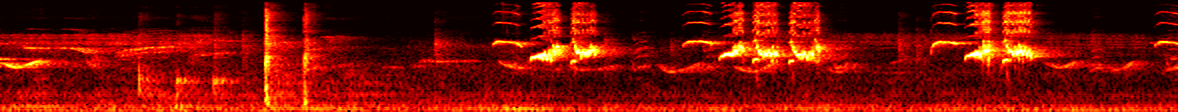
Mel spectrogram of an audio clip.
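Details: Male white-rumped shama singing its rich 'isian' song fill: a few sharp clicks, then three loud phrases of buzzy notes and slurred whistles, roughly every second and a half, over faint low background hum.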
